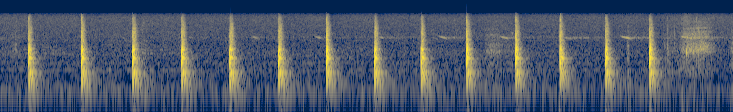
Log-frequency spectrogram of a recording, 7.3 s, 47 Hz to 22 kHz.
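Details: Red-crested Korhaan on a sunrise safari drive at Djuma Game Reserve, 6:30 AM, 6 December, giving a steady series of sharp, dry clicks, about two per second, the opening of its territorial call; another one calling; faint rustle near end.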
